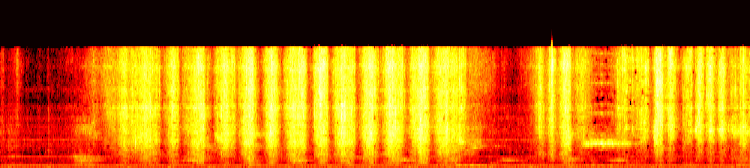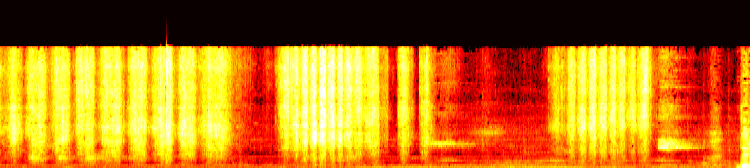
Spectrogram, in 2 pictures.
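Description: Rhythmic scrubbing strokes, about two a second, on a gas stove burner, coming in several runs with short pauses between.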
